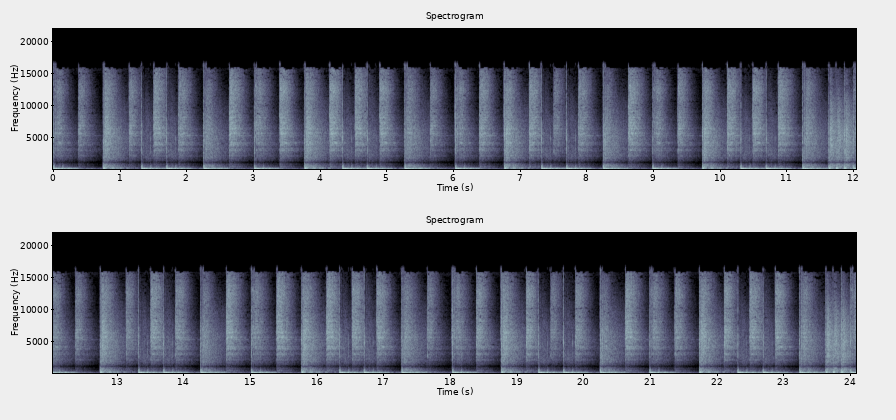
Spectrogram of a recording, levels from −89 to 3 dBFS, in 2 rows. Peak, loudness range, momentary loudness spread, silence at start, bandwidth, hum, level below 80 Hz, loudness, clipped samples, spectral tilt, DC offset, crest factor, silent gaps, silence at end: -6 dBFS; 1 LU; 4 LU; 0 s; 17 kHz; none; -28 dBFS; -23 LUFS; under 0.1%; -3 dB/octave; under 0.1%; 18 dB; none; 0 s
